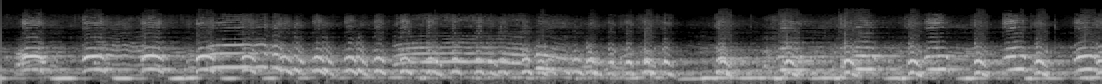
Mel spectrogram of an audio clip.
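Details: A captive siamang (Symphalangus syndactylus) in a zoo cage sings loud, harmonic hoots and wavering swoops that rise and fall continuously, amplified by its inflatable throat sac. The song serves territory marking and pair bonding.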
